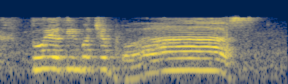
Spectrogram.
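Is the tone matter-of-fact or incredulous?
incredulous. It sounds incredulous, as if far too few.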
